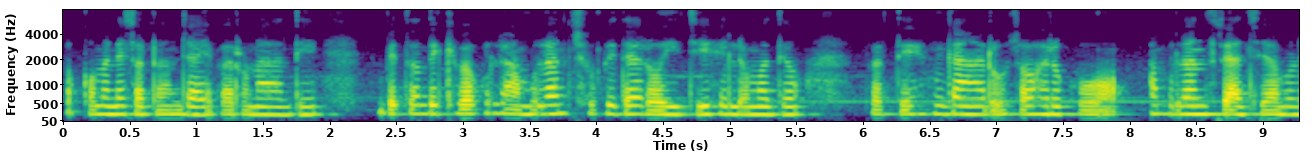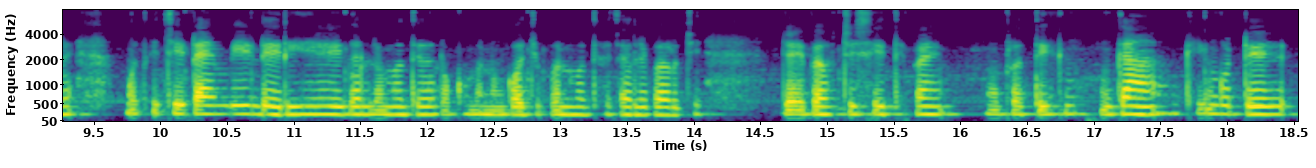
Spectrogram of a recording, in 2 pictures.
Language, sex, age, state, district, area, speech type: Odia, female, 45-60, Odisha, Kandhamal, rural, spontaneous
